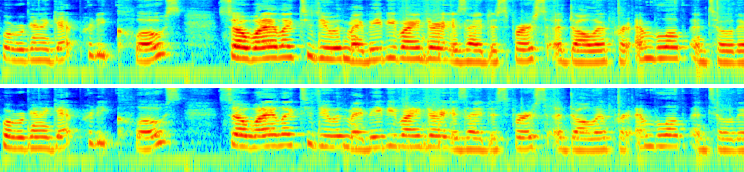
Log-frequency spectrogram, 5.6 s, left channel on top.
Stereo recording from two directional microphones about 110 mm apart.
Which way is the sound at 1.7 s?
45° left (ahead or behind).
